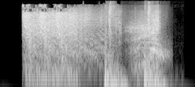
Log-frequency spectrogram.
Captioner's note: whooshing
